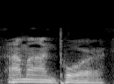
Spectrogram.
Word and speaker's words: Amanpour: Every once in a while when I'm going to sleep, I turn on PBS and watch Amanpour. That's how you pronounce her name.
